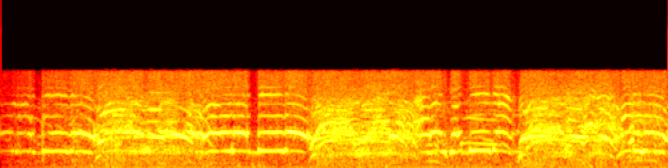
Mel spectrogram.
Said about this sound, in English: Shortly after Monday's session ended, Mogadishu residents gathered to show support for the prime minister. The crowd called on the Somali parliament to return and quickly approve the appointed ministers.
